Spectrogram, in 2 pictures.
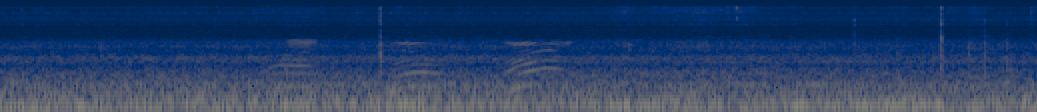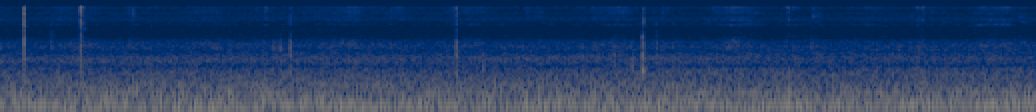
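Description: A steady low rumble with a few short muffled voice sounds about two seconds in and scattered light clicks.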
